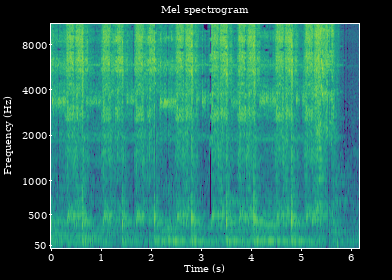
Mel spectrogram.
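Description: Servo motors of a small robot arm whirring in short, repeated bursts as it moves stroke by stroke, with a marker pen scratching across paper as it draws letters. The sound stops shortly before the end.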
